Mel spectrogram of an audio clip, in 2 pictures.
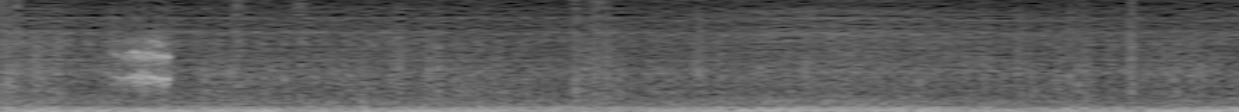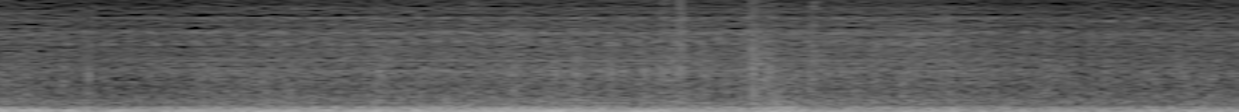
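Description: A heavy vehicle's engine rumbles steadily while driving.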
